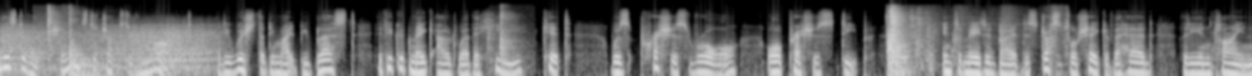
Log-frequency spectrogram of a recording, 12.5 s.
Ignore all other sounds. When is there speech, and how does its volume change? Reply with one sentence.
You can hear the speech from 0.0 to 12.4 s, at a steady volume.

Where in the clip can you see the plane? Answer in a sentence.
You can hear the plane from 0.0 to 2.3 s.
